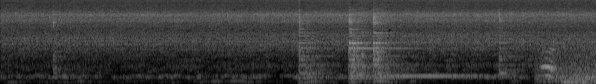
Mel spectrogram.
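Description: Potato and pointed gourd frying in a pan for a Bengali curry, a faint steady sizzle with occasional louder scrapes and clinks from stirring, no voice.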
